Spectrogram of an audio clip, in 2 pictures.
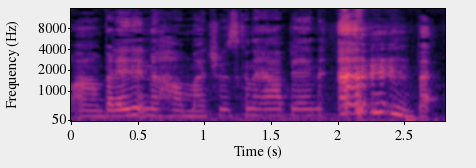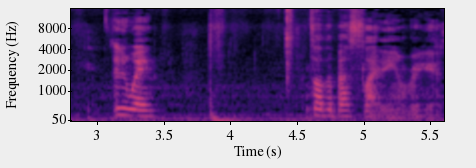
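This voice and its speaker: A young woman vlogging at home in a casual, rambling way, full of fillers and restarts, her voice still raspy from the morning. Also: medium pitch, fairly bright tone, a little hiss or hum, poor audio. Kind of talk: casual vlog chat. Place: at home, indoors.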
